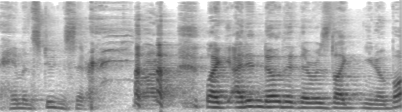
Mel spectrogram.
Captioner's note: chuckles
